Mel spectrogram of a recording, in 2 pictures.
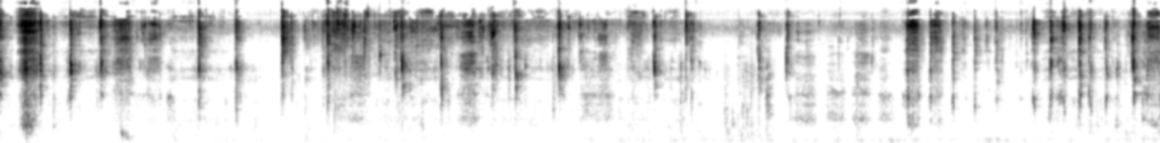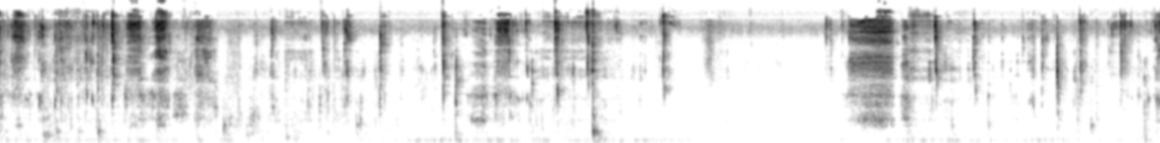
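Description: Close-miked chewing and biting on chicken feet in spicy gravy: a dense, irregular run of short clicks, smacks and crunches from the mouth.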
